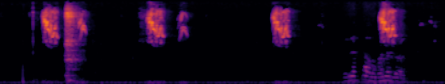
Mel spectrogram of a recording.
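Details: Sparrow on top of a caravan in the desert: high, buzzy chirps at irregular intervals, including a double note, with a brief lower harmonic sound and a steady low hum underneath.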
